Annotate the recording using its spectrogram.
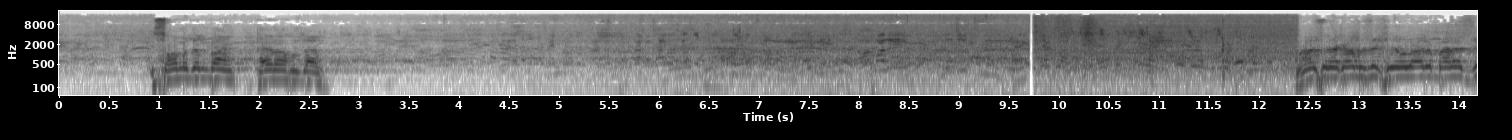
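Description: A man shouts loudly in long calls.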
